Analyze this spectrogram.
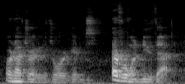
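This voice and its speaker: Swearing plenty, the streamer rambles through opinionated, casual gaming commentary in a fairly low, rapid-fire voice. The room echoes and faint noise sits underneath.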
